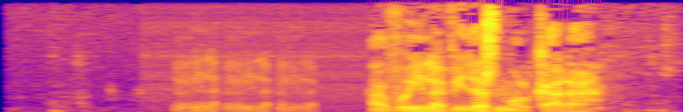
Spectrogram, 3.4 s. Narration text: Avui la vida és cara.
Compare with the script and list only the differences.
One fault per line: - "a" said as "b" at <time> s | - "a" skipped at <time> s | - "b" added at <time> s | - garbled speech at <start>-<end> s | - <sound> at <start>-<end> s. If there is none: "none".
- laugh at 0.9-1.6 s
- "molt" added at 2.6 s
